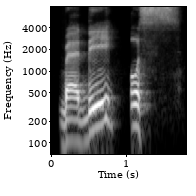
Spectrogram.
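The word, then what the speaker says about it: بديع: Dalam tasydid sin itu maknanya ada dua, satu mati, satu baris atas. Jadi kita membacanya us, badi us. Kalimah yang pertama bunyinya badi'us sebab kita nak sambung dengan kalimah kedua.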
